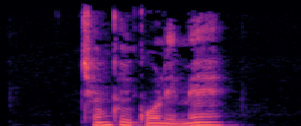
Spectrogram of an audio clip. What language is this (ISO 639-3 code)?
yue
